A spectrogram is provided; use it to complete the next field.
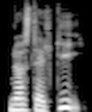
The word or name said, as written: NOSTALGIEN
